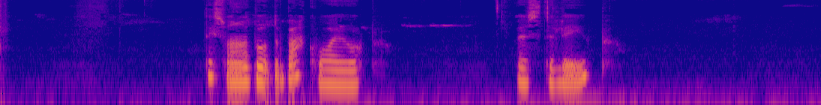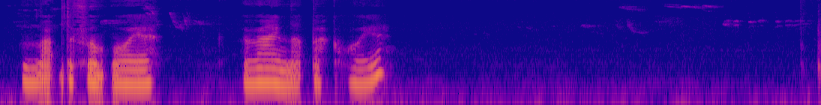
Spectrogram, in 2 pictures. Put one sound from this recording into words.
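Small metal jewellery pieces clink softly between fingers.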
